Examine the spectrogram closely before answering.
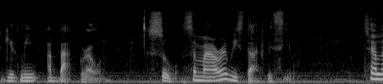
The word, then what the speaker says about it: Samara: We have with us for now Samaria. I said it right the first time? Samara, yes.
